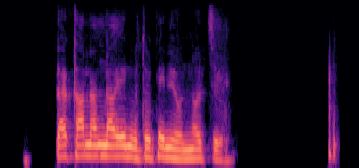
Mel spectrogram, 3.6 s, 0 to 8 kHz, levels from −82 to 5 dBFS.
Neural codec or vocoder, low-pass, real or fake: codec, 16 kHz, 1 kbps, X-Codec, HuBERT features, trained on general audio; 7.2 kHz; fake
